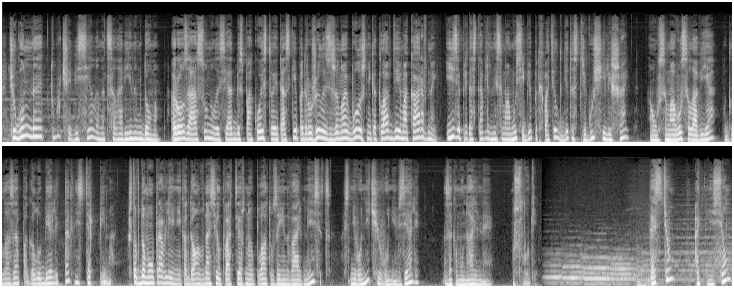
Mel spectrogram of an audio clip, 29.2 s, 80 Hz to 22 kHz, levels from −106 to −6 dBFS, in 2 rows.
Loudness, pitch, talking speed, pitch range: -17 LUFS, 160 Hz, 115 wpm, 140-180 Hz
